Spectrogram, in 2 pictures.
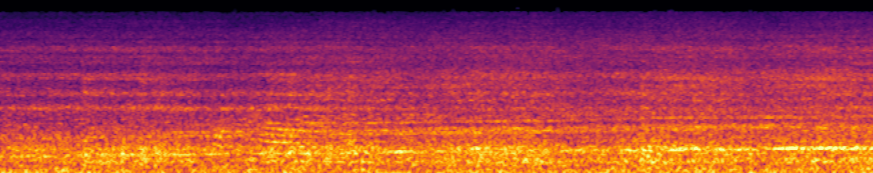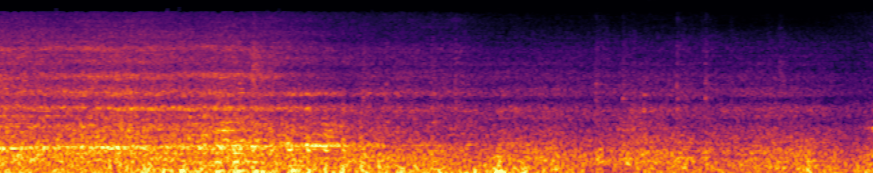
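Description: Limited express electric train running past along the station tracks: a steady rumble of wheels on rail with a whine over it. The whine fades about twelve seconds in as the last cars go by, and a single clunk comes shortly after.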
